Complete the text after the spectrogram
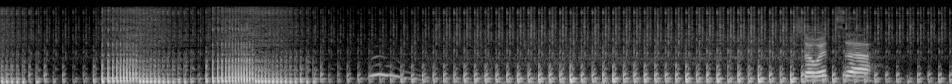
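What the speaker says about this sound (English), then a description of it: "That's what they sound like with that aftermarket pipe." A loud 2021 Icebear Maddog trike engine with an aftermarket exhaust pipe idles with a throaty, popping burble, revving twice early on, while a voice briefly speaks over it.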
